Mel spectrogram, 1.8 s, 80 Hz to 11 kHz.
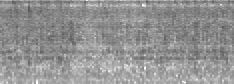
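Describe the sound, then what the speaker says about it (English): A Bosch WFF1800 washing machine pumping and rinsing on a 90 cotton wash, giving a continuous watery gush and sloshing at steady moderate loudness, heard close and without talk. "it's clicking, it's doing it, it's pumping, rinsing."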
